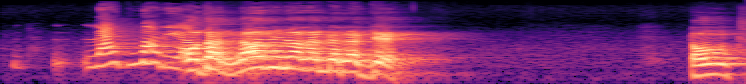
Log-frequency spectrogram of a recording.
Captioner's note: in Punjabi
